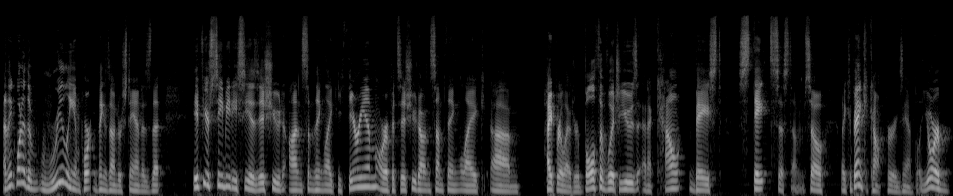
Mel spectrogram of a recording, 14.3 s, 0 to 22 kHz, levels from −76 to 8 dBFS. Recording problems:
none

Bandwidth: 15.5 kHz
